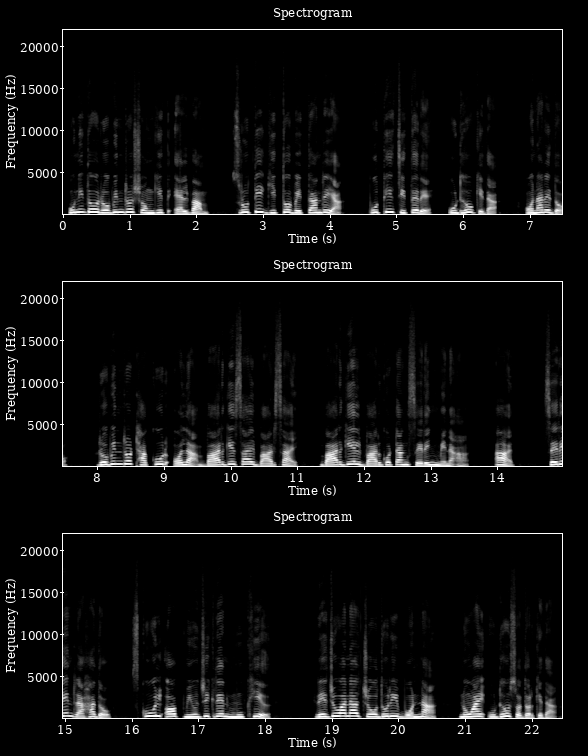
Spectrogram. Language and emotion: Santali, neutral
